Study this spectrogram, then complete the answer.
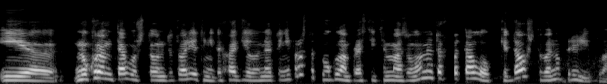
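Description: A woman talks very fast with lively intonation and big swings in loudness, in a dry sound with no echo against a quiet background. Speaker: parent sharing experience. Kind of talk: testimonial in online seminar conversation. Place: car. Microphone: video call.

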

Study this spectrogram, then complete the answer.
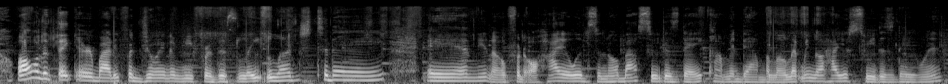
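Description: Faint music plays in the background as a woman with a very deep, low pitch talks at a fairly quick pace. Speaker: food vlogger. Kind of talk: casual vlog chat. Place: home room. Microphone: earbuds.

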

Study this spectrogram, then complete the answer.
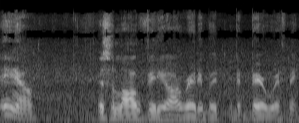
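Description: A man speaks at a moderate pace with a fairly low pitch. Noticeable background noise is present. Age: 30s. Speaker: YouTuber and English teacher. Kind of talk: casual vlog monologue. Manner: halting, with many fillers and repeats.

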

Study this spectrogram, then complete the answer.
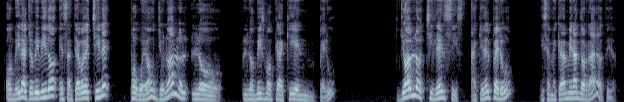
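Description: A man with a fairly high pitch talks fairly slowly in an animated tone with lively intonation against a quiet background. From Canary Islands, Spain. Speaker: YouTuber, comics and film commentator; YouTuber, comics, film commentator. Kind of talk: casual commentary video; casual live-stream commentary. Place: home room.

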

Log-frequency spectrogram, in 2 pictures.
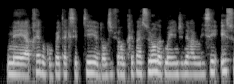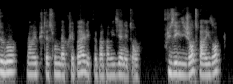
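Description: A woman speaks fairly quickly in a dark, mellow tone with a fairly low pitch and monotone, flat intonation. The background is quiet. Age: 20s. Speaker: veterinary student. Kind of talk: testimony. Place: home room. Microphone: video call.

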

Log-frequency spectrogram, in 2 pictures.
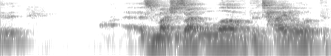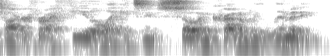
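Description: A man talks at a moderate pace, and the room echo is audible. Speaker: remote guest. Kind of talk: interview answer. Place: home room. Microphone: earbuds.

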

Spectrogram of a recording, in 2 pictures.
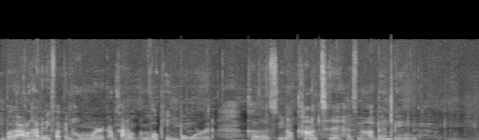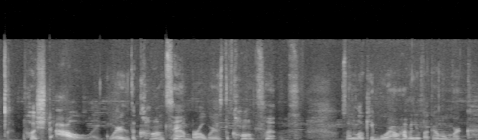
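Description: A woman with an American accent talks at a moderate pace and ordinary pitch variation over music in the background. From Michigan. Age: young. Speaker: university freshman. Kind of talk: casual vlog talk to camera. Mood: stressed, bored, venting. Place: home room. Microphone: lapel.

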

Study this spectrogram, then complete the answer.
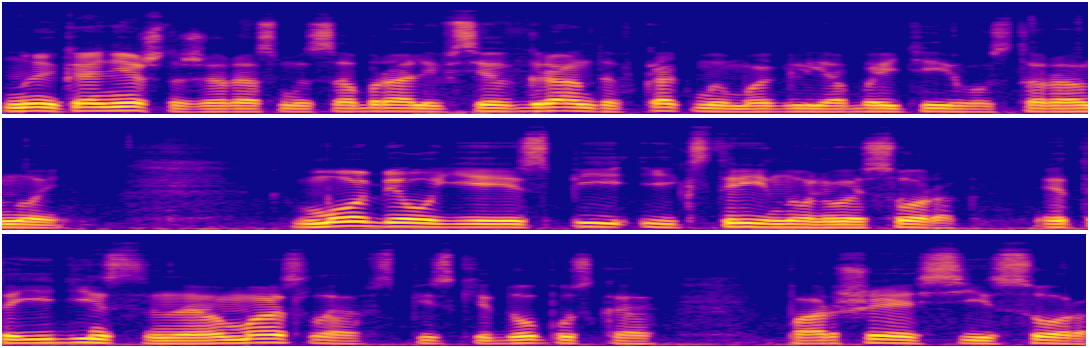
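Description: Speaking fairly slowly, a man uses a medium pitch, ordinary pitch variation and a dark, mellow tone. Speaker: oil expert presenting samples. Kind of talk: casual product walkthrough. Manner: conversational, informal.

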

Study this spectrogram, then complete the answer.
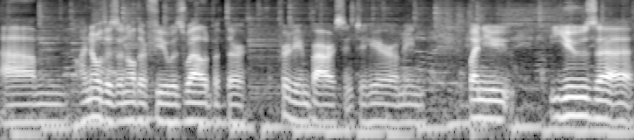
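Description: With clear music in the background, a man talks at a fairly quick pace with ordinary pitch variation in a dry sound with no echo. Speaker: auctioneer. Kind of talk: interview answer. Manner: conversational, reflective. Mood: relaxed, slightly amused. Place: open country.

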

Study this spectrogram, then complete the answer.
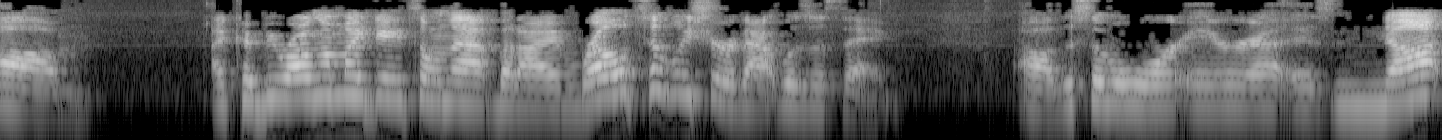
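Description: A woman's high-pitched voice at a fairly quick pace with ordinary pitch variation. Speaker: video host. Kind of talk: casual vlog chat, film plot summary. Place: home room. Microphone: webcam.

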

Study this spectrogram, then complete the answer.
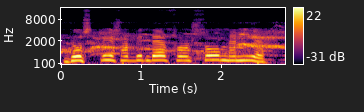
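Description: Over noticeable background noise, a man speaks at an extremely high pitch. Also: dry sound with no echo. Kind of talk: interview answer. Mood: sad, concerned. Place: street.

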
